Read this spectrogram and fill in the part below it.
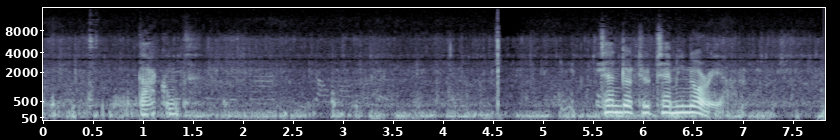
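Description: A woman calls out across the water.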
